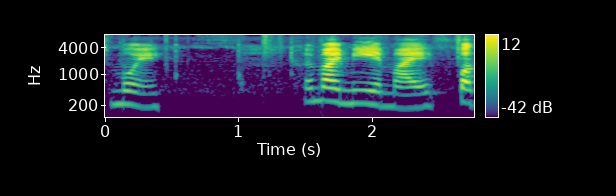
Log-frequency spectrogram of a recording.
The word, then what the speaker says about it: Mui: that involve mui muy I keep saying Millie it's mui am I me and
